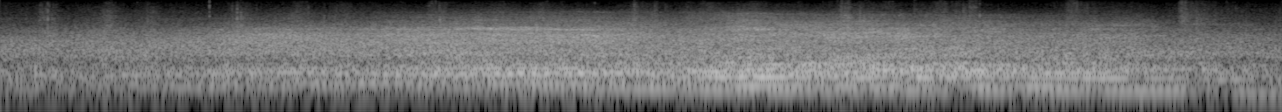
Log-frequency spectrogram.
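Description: A passing vehicle's engine, growing louder to a peak about four seconds in and then starting to fade.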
